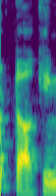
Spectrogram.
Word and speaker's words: टॉकिंग: M miss हूं टॉकिंग अब यहां प एल साइलेंट होगा टॉकिंग मीस बात कर रहा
